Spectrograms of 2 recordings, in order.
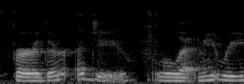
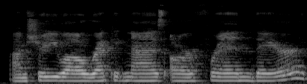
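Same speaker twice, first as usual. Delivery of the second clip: ordinary delivery, nothing marked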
